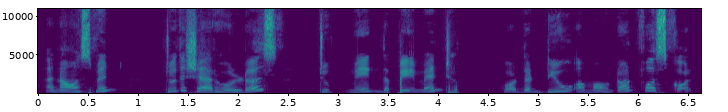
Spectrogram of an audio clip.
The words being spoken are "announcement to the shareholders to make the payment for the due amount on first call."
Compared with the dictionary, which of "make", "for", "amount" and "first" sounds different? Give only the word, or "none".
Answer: none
